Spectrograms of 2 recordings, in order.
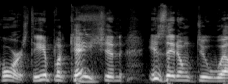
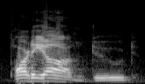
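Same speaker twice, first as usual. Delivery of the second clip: deadpan put-on voice, much lower pitch, slower; 6 semitones lower than usual. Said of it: "Absolutely deadpan".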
